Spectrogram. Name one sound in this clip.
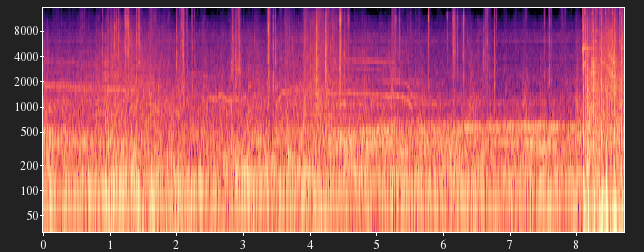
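Wind howls steadily.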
